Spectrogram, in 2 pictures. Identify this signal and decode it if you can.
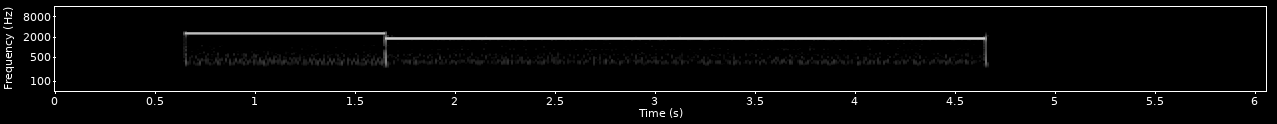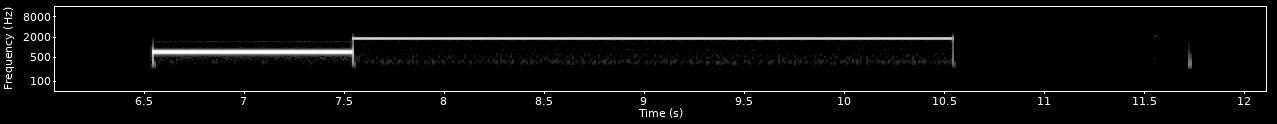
Two-tone page, heard as a one-second tone, then a three-second tone, about 2600 then 1800 Hz, about 730 then 1800 Hz. It is heard from 0.7 to 10.6 s.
